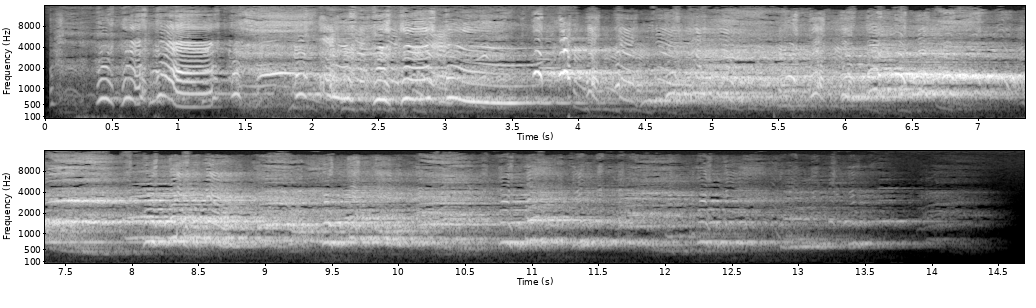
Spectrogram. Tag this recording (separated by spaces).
cackle evil female giggle laugh laughing laughter woman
